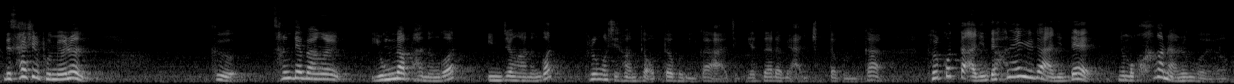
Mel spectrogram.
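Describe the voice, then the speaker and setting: A woman's voice: medium pitch, a little fast, slight background noise. Laughing woman telling a church testimony. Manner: animated storytelling, acting out family dialogue, frequent laughter. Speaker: church speaker sharing testimony. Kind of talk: testimony-style sermon talk.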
